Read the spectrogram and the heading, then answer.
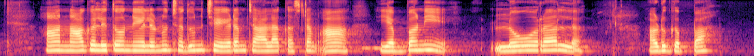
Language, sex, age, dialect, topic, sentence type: Telugu, female, 18-24, Southern, agriculture, statement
